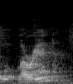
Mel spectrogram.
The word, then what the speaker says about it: Lauren: This is a polar bear by Ralph Lauren. So Did I close. say Lauren? Oh, no, Lauren. Lauren, I said it right.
